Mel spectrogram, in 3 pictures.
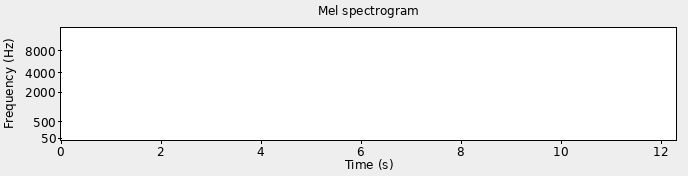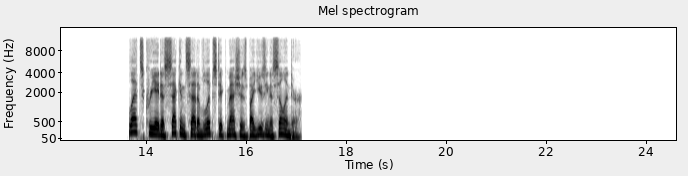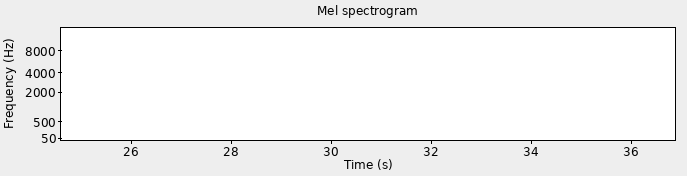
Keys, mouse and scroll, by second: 0.4 shift+middle click, 1.0 scroll up 2, 1.3 shift+middle click, 2.3 g, 4.5 Tab, 4.8-5.4 scroll down 7, 5.4 Tab, 5.7 click, 6.1 scroll down 2, 6.5 middle click, 7.8 middle click, 9.3-10.8 scroll down 2, 11.0 middle click, 13.5 middle click, 13.7 click, 15.5 shift+a, 20.1 s, 25.4 ctrl+z, 25.8 g, 28.3 click, 30.7 s, 34.5-34.9 scroll up 1, 34.9 Tab, 35.3 3, 35.7 click, 36.3 g.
